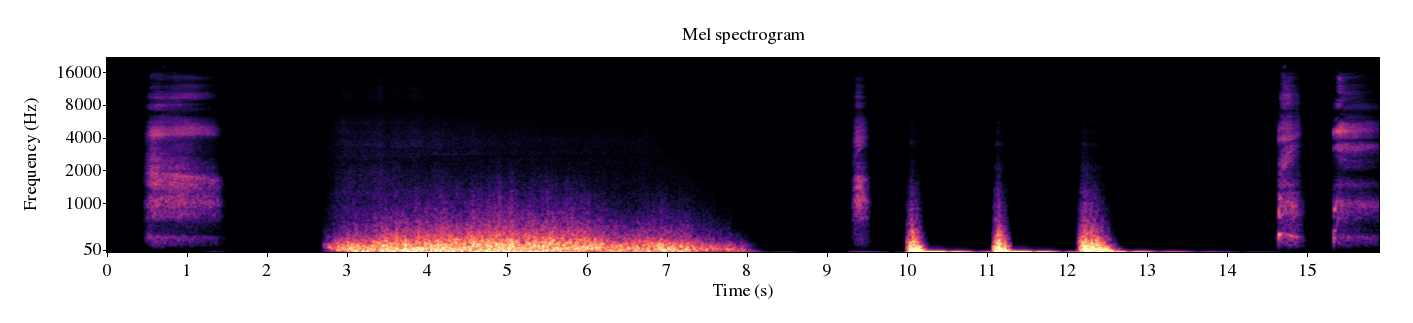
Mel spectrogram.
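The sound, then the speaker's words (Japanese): Breath blown into the ear during an ear-care roleplay: one long, soft, rushing blow of about five seconds, then several shorter breathy puffs and sighs in quick succession. “息吹きかけるとビクビクってしちゃいますね”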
